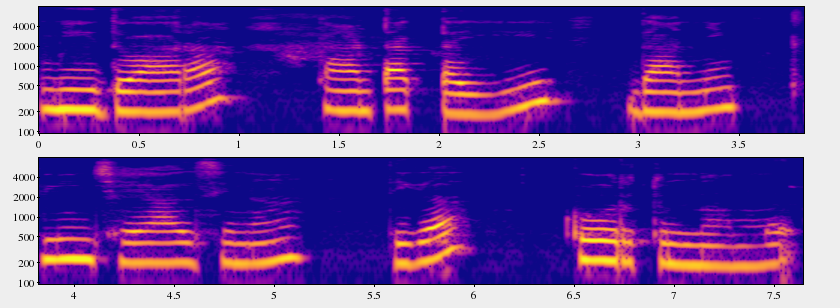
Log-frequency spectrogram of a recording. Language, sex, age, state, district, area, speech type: Telugu, female, 18-30, Andhra Pradesh, Krishna, rural, spontaneous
